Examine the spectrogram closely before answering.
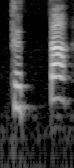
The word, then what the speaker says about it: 듣다: And this too, this is not 다, this is 따, 따, as in 듣다, 듣다.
